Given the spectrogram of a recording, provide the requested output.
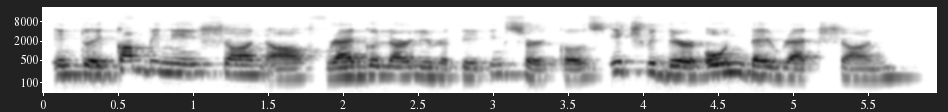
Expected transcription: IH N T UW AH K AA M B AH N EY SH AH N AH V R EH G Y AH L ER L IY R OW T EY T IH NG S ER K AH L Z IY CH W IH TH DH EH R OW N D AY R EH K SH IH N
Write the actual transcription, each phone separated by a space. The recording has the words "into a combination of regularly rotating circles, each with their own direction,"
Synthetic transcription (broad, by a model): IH N T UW AH K AA M B AH N EY SH AH N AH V R EH G Y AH L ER L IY R OW T EY T IH NG S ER K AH L S IY CH W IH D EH R OW N D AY R EH K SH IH N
